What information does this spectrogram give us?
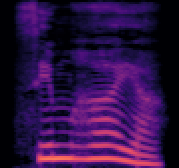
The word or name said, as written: ಸಿಂಹಾಯ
